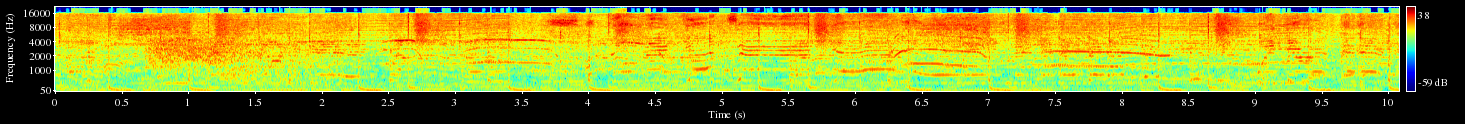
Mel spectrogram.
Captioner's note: Sweet Polly Screams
